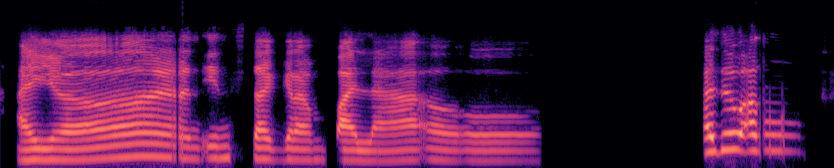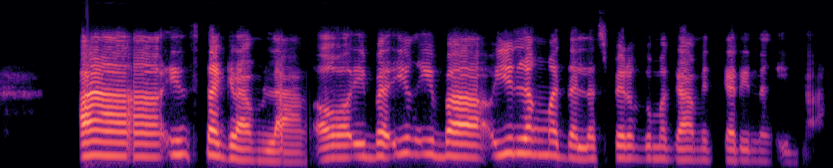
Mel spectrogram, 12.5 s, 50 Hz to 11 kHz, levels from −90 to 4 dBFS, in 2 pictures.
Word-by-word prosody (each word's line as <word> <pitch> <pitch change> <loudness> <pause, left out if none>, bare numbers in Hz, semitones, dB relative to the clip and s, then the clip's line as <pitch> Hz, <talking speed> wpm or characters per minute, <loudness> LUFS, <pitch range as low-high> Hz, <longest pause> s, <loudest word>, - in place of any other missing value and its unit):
Ayun, 180 +4 +2
Instagram 170 -3 -2
pala, 155 0 0
oo. 150 -1 -8 1.2
Ano 310 +3 +4
ang 295 0 +3 1.1
ah, 220 -1 +5
Instagram 195 -9 0
lang 140 -2 -4
o 195 +4 -1
iba 210 +1 -1
yung 260 +2 -6
iba 220 -4 +2
yun 260 +3 -1
lang 250 -2 0
madalas, 195 -5 -5
pero 190 -1 -3
gumagamit 170 -3 -7
ka 160 -1 -5
rin 160 -1 -13
ng 150 - -16
iba? 135 -1 -25
185 Hz, 105 wpm, -22 LUFS, 160-215 Hz, 1.2 s, ah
